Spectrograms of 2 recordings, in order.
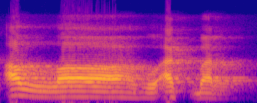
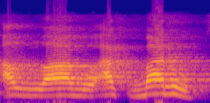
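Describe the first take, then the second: First: The last word ends on a consonant r. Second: The last word ends with an added u vowel. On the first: The speaker calls it right. "kita katakan Allahu Akbar" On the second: The speaker calls it wrong. "salah juga kalau ada dhammah"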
